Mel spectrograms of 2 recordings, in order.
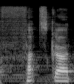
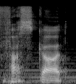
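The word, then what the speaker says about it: Fazgard: stahlaxt habe ich gesagt das ist falsch der heißt gar nicht fzgart das zZ wird nämlich im zwergischen das wusste ich gar nicht wie ein S ausgesprochen und deshalb heißt natürlich fasgard stahlaxt fasgard stahlaxt der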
